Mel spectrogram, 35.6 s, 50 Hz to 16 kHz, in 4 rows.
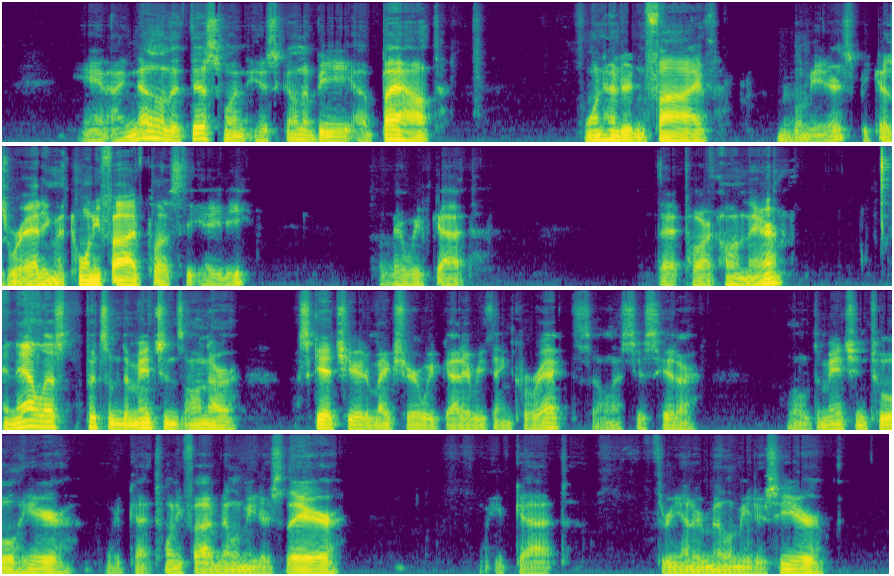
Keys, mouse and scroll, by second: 4.4 space, 13.5 click, 23.7 click, 26.6 click, 28.7 click, 30.9 click, 32.5 click, 34.0 click.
